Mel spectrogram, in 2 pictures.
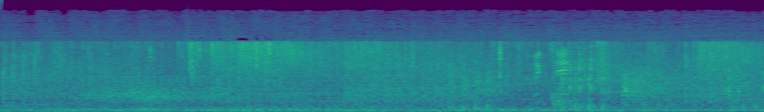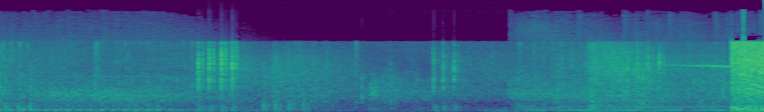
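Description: War-film battle soundtrack: continuous gunfire with artillery shell blasts, some voices among it. A quick rattle of shots comes just before ten seconds in, then it drops quieter for about two seconds and builds again near the end.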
